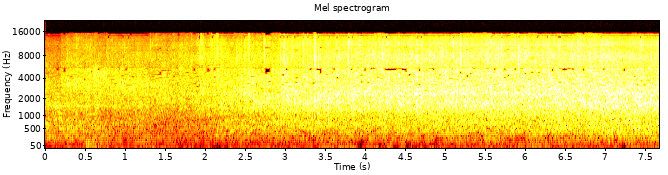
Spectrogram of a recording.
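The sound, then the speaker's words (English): Audience applause after a presto movement at a classical concert. Dense, steady clapping swells louder after the first couple of seconds and holds at full strength to the end. “for that tremendous applause that they gave her for that presto by Bach.”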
